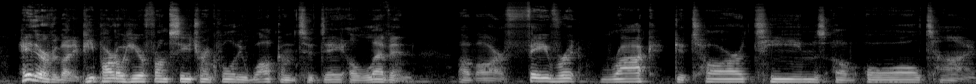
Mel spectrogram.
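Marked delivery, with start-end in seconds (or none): 2.4-9.8 very slow, careful, word-by-word delivery. Host welcoming viewers to a video series, saying it very slowly. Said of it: "The reason why I said that so slow".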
